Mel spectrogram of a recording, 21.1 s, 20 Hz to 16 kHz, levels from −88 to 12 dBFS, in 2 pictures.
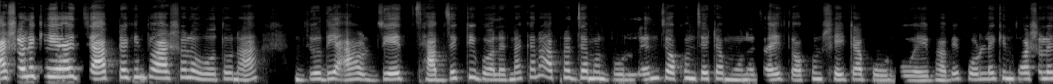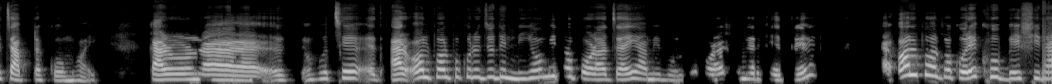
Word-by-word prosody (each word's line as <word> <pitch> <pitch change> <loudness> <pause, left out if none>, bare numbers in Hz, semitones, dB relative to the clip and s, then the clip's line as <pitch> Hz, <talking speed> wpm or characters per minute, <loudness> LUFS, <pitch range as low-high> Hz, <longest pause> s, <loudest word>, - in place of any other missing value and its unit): আসলে 330 +6 +7
কি 370 - -3
হয় 355 +1 +8 0.2
চাপটা 280 +5 +5
কিন্তু 340 0 -2
আসলে 320 +3 -2
হত 230 +1 -5 0.2
না। - - -4 0.7
যদি 255 0 0 0.2
আ - - +1 0.3
যে 250 - +1 0.3
সাবজেক্টটি 245 +9 -1
বলেন 225 -1 -2
না - - -4
কেন 335 +2 -6
আপনার 310 0 -3
যেমন 275 -3 +4
বললেন, 225 +2 -5
যখন 280 +1 +1
যেটা 265 +1 0 0.2
মনে 220 0 -3
যায় 220 +2 0 0.2
তখন 210 +5 -3
সেটা 230 0 -2
পড়বো 205 -2 -7 0.2
এভাবে 200 +3 -4
পড়লে 250 +1 -3
কিন্তু 265 -1 +1
আসলে 275 +2 -2
চাপটা 220 +1 +1
কম 190 -1 -4
হয়। 190 +3 -12 0.6
কারণ 235 +2 +4 0.2
আ - - +4 0.9
এ্যা - - -11
হচ্ছে 270 +2 -4 0.3
এ - - -2 0.2
আর 240 - +6
অল্প, 320 -2 +2
অল্প, 330 -2 -2
করে 335 -1 -2
যদি 325 0 0
নিয়মিত 335 +8 -1 0.2
পড়া 235 -3 +1
যায় 235 +3 +1
আমি 235 0 -2
বলব 205 +1 -14 0.2
পড়াশোনার 250 +2 -3
ক্ষেত্রে 220 +2 -6 0.9
আ - - -1 0.2
অল্প, 430 +1 +6
অল্প, 345 -4 -2
করে 285 +2 +6
খুব 350 -1 +2
বেশি 280 +1 -3
না। - - +1
255 Hz, 160 wpm, -19 LUFS, 225-300 Hz, 0.9 s, হয়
